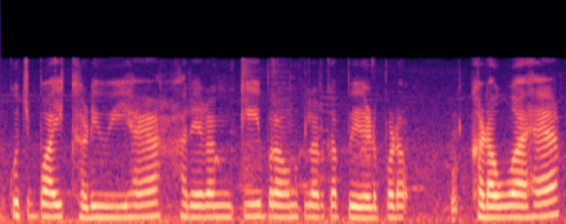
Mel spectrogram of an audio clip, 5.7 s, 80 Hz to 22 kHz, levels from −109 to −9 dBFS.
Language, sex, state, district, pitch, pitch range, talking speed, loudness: Hindi, female, Uttar Pradesh, Saharanpur, 205 Hz, 200-215 Hz, 170 wpm, -17 LUFS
